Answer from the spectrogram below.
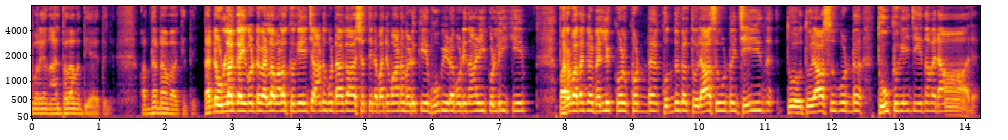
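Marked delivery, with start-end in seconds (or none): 2.6-14.2 high, ringing pulpit reading of scripture; a preacher proclaiming a verse to the flock; fervent scripture reading. Acted. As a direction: proclaim the verse with full fire.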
